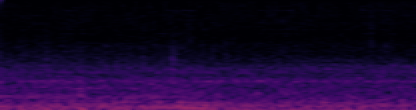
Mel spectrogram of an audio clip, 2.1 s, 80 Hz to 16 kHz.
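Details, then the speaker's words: Ford Escape with 127,000 miles, after erasing codes, on a hard-throttle test drive: a deep, steady, smooth pull with no stumbles, and the misfire does not return. "let's really give it a test not a race car but here we go [Music] sounds good no misfires"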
